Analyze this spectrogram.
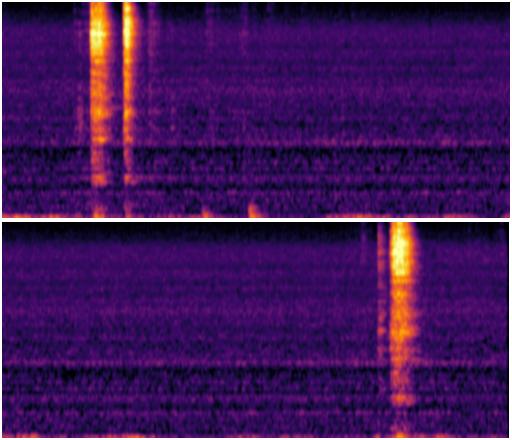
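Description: A metal caliper clicks sharply against a metal plate.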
